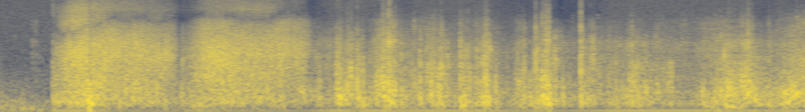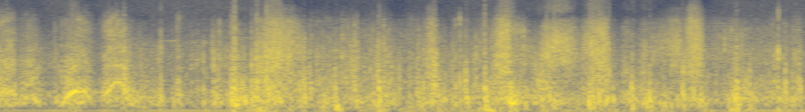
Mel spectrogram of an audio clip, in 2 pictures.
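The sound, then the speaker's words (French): A suitcase is unzipped in a long, rasping pull, followed by rustling and shuffling as the lid is opened, with no talking. “Ouvrir sa valise.”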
